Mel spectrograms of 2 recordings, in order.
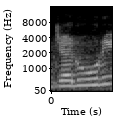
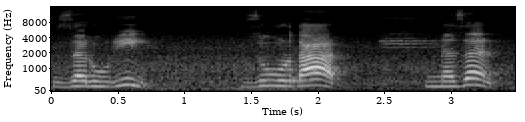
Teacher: तो ये उर्दू भाषा का वर्ण है, इसका उच्चारण हिंदी के वर्ण ज से अलग है। ज को बोलते समय जीभ ऊपर वाले दांतों से थोड़ा ऊपर हल्का सा छूती है और हल्की सी सीटी सुनाई देती है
